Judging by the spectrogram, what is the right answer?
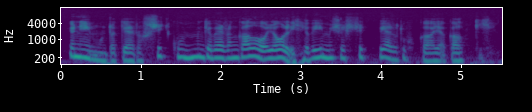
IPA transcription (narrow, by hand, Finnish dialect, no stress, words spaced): jɑ niːm muntɑ kerːos sit kun miŋkæ ʋerːɑŋ kɑloi oˑli jɑ ʋiːmiseks sit ʋiæl tuhkɑː jɑ kɑlkːiˑ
